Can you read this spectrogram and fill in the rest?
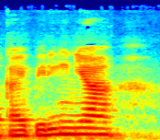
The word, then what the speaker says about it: caipirinha: And it was silver cachaça, which is what's used in a Brazilian drink called a caipirinha, with Earl Grey tea, lemon juice, simple syrup, and rose water.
